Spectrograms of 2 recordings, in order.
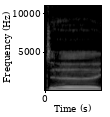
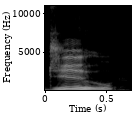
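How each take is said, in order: First: The word has a reduced schwa vowel. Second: The word has a full oo vowel. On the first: "it's almost going to sound like we're saying with the schwa sound" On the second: "instead of saying do"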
